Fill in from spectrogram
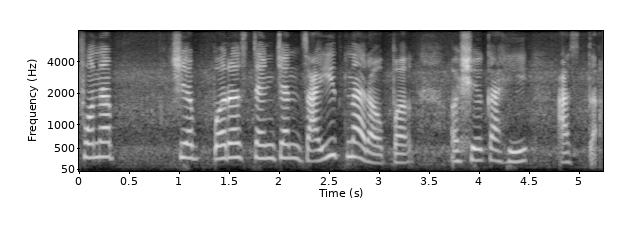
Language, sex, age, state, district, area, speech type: Goan Konkani, female, 30-45, Goa, Quepem, rural, spontaneous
